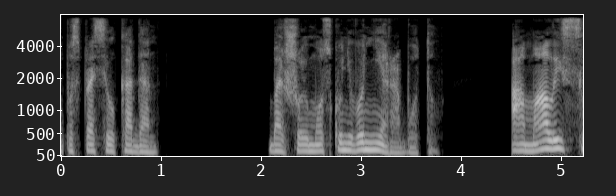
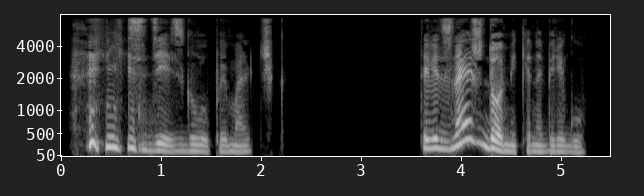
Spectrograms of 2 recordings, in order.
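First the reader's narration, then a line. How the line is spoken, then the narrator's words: Breathless laughing woman. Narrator (Russian): Задыхаясь, она рассмеялась и сказала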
